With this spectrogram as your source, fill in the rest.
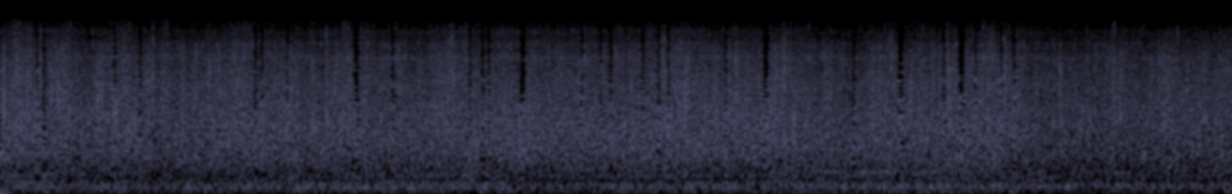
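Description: Water rushes and splashes steadily.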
